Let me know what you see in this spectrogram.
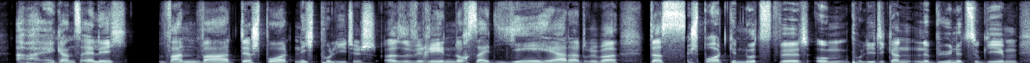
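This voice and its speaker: Here is a man with an unremarkable speaking voice, fairly high in pitch, with ordinary pitch variation and a fairly slow pace. The recording is very clean and dry, close with no echo, on a silent background. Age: 20s. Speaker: sports student and football fan. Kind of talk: interview.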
